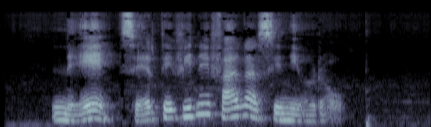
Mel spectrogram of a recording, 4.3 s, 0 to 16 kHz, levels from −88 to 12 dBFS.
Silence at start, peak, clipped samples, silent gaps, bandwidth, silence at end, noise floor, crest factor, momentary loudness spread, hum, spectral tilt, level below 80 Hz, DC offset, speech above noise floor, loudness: 0.5 s; -4 dBFS; under 0.1%; none; 11.5 kHz; 0.6 s; -62 dBFS; 22 dB; 16 LU; none; -2.5 dB/octave; -56 dBFS; under 0.1%; 39 dB; -22 LUFS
